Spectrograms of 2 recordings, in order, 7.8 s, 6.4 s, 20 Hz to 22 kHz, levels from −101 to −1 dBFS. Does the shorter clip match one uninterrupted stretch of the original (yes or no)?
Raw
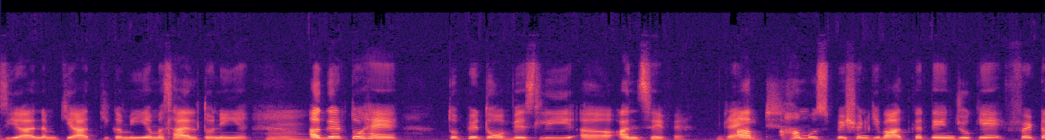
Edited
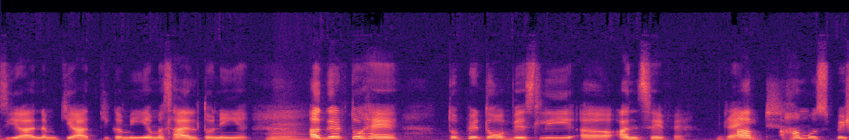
yes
